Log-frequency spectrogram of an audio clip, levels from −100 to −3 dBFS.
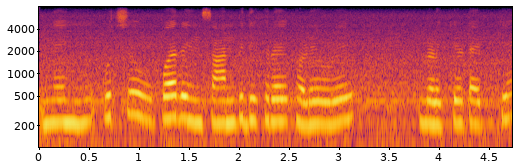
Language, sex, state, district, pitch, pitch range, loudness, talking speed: Hindi, male, Madhya Pradesh, Dhar, 225 Hz, 215-245 Hz, -16 LUFS, 150 wpm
